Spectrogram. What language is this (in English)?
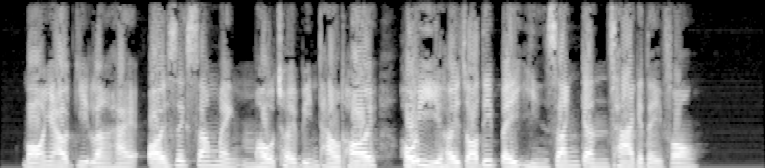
Cantonese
